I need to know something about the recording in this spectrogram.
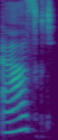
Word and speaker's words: asked: the word asked that you always pronounce the t don't drop the t if you drop the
